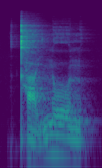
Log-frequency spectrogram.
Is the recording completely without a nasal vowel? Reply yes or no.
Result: yes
